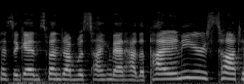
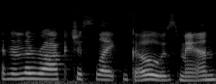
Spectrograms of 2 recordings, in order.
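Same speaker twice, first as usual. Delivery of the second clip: usual speaking voice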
